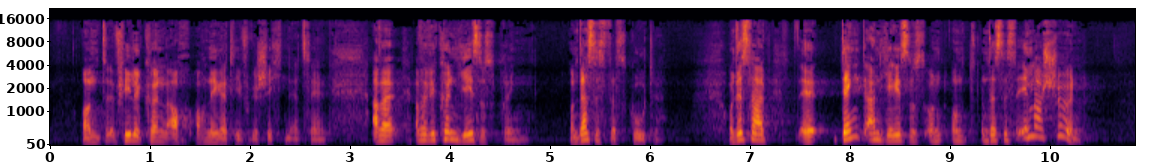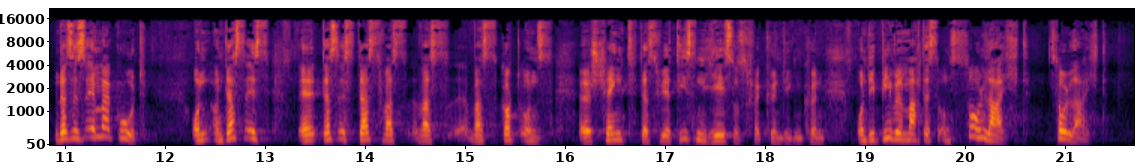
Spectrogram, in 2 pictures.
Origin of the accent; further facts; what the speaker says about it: North Rhine-Westphalia, Germany; Wir sagen immer, ich komme aus dem Siegerland. Siegerland ist eine Welt für sich, findet ihr bei Google auch vielleicht, weiß ich nicht. Gehört zum südlichsten Zipfel von Nordrhein-Westfalen, ist ein fränkisches Volk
